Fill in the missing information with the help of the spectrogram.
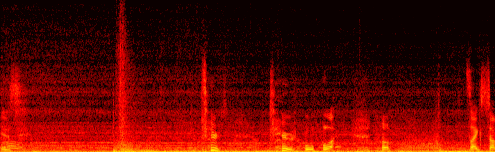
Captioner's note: laughs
